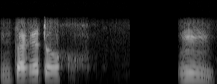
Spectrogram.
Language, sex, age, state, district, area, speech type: Assamese, male, 18-30, Assam, Udalguri, rural, conversation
